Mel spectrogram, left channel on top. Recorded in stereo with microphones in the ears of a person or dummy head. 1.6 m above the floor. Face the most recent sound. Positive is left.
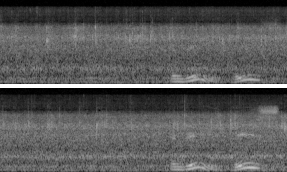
turn(degrees=-45)  # may be behind; listen again after turning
